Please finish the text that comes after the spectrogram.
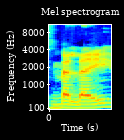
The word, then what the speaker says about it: melee: It's correctly, it's melee, but, you know, people influence me for the worse and make me pronounce words bad and grammar wrong.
